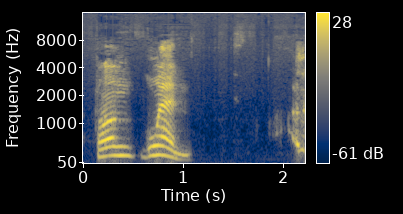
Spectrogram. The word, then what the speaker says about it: Nguyen: I'm like, she actually pronounced that correctly. I was like, look, UTM. I don't know who this white woman is, but this white woman is on that next level. No one can pronounce Nguyen. Everyone messes it up.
